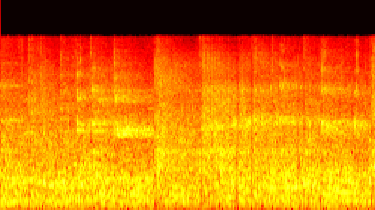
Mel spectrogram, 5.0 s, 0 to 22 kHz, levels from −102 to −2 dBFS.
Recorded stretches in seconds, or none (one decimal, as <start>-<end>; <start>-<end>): 0.0-2.3; 3.7-5.0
